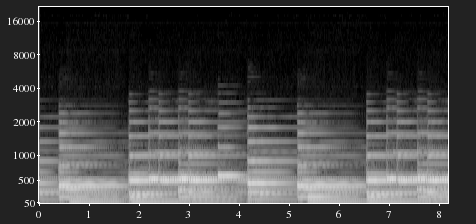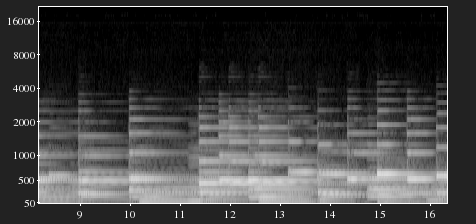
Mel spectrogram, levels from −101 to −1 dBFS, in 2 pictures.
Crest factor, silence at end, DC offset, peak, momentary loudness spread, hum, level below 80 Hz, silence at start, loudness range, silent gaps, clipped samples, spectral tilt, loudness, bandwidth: 14 dB; 0 s; under 0.1%; -8 dBFS; 9 LU; none; -40 dBFS; 0 s; 2 LU; none; under 0.1%; -11.5 dB/octave; -23 LUFS; 3.8 kHz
